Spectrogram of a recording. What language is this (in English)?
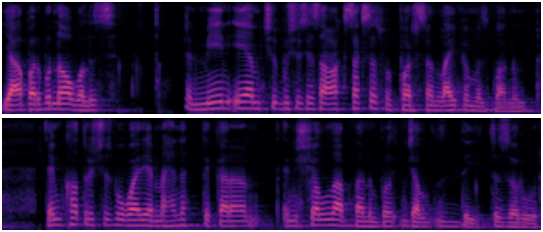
Kashmiri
